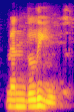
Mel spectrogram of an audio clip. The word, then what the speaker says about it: Mendeleev: spelling is dmi dimitri mendeleev m-e-n-d-e-l-e-e-v but the mentally is actually proper reading and pronunciation of that is mendeleev mendeleev as if there's an f but there's no f in the spelling so since it's english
